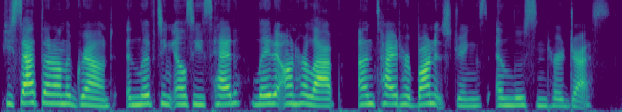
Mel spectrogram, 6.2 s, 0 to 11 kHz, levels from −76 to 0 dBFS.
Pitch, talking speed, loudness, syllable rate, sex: 230 Hz, 220 wpm, -22 LUFS, 5.1 syllables/s, female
